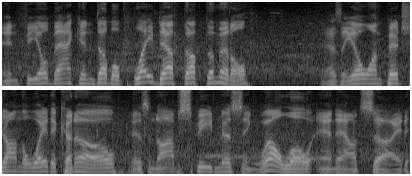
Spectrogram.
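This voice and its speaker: The man speaks in a normal speaking voice with a fairly high pitch. His pitch varies in an ordinary way. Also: moderate pace. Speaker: sports play-by-play announcer. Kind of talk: baseball play-by-play commentary.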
